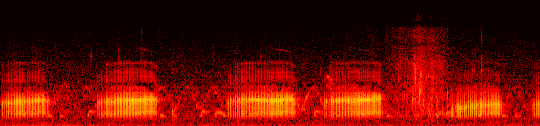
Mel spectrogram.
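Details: Guttural toad calling at Zeekoevlei, a deep pulsed snoring croak in blocks of about a second, repeated with short gaps, one call overlapping a faint second caller.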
